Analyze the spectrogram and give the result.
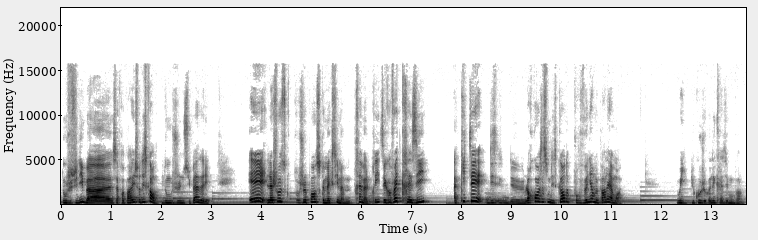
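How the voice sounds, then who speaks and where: A young woman with a fairly high voice talks in a chatty, hesitant way, restarting her sentences and filling pauses. She answers fan questions casually, and faint guitar music plays softly behind her. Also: big pitch swings. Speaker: cosplayer and aspiring voice actor answering fan questions. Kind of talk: casual chat.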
